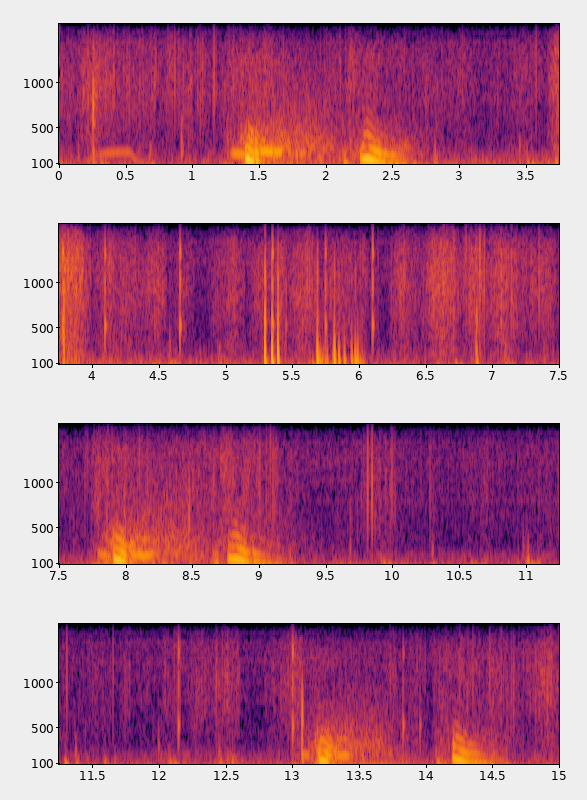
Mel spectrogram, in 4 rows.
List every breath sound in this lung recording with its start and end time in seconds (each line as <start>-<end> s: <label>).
1.23-2.11 s: inhalation
1.23-2.11 s: rhonchi
2.15-2.83 s: exhalation
2.15-2.83 s: rhonchi
7.74-8.60 s: inhalation
7.74-8.60 s: rhonchi
8.65-9.43 s: exhalation
8.65-9.43 s: rhonchi
13.13-14.12 s: inhalation
13.13-14.12 s: rhonchi
14.15-14.88 s: exhalation
14.15-14.88 s: rhonchi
